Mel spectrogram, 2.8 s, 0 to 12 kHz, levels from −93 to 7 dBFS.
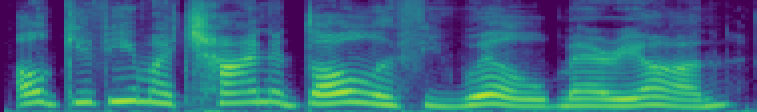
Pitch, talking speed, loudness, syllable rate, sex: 255 Hz, 210 wpm, -14 LUFS, 4.9 syllables/s, female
